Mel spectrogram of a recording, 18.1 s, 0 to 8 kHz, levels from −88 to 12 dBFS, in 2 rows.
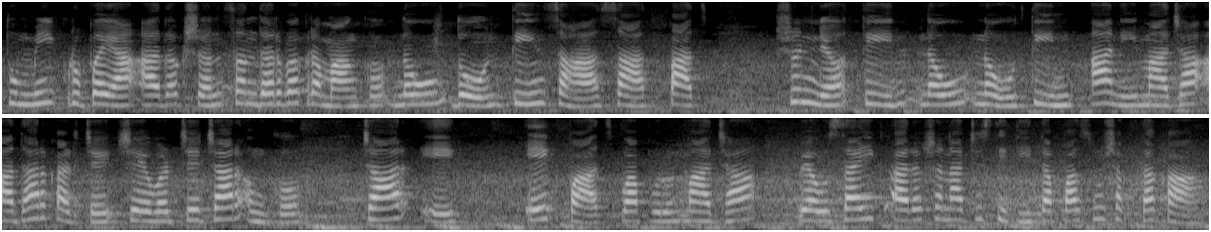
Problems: constant background noise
